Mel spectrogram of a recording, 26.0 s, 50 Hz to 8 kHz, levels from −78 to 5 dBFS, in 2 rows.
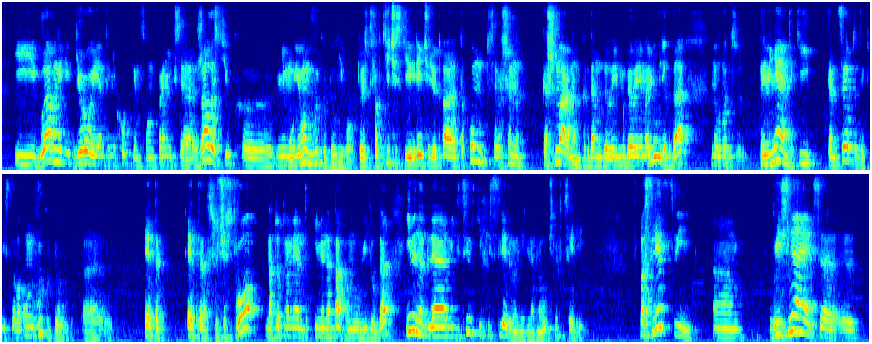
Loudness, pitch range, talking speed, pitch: -26 LUFS, 145-200 Hz, 145 wpm, 155 Hz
